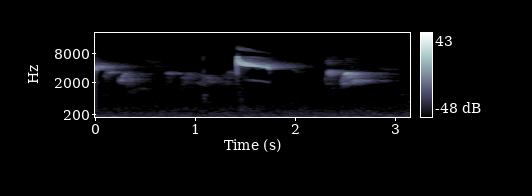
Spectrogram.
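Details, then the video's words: Female Swinhoe's white-eye goading the male into 'líu căng lửa' singing: one loud, thin, falling whistle rising out of quieter, lower twittering notes before and after. "Tiếng chim vành khuyên mái kích trống líu căng lửa"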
